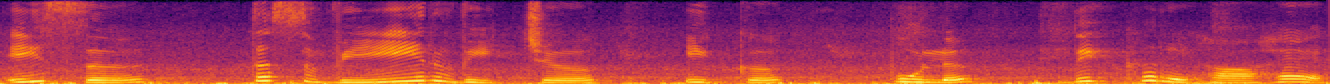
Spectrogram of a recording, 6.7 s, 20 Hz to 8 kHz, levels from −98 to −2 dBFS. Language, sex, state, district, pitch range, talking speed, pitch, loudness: Punjabi, female, Punjab, Kapurthala, 215-285 Hz, 70 wpm, 240 Hz, -16 LUFS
